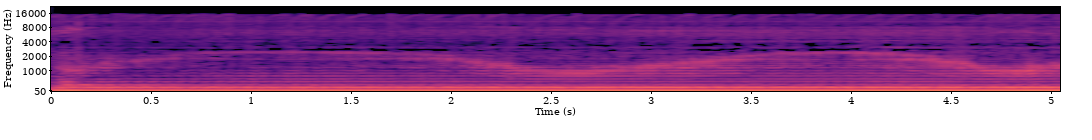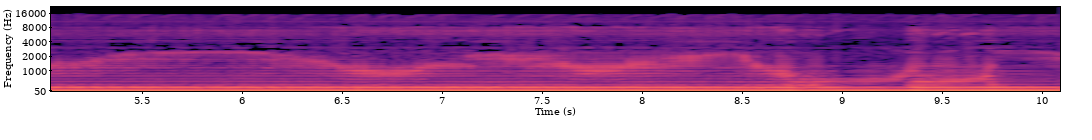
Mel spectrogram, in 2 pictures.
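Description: Didgeridoo music: a steady low drone with overtones that rise and fall in slow sweeps.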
